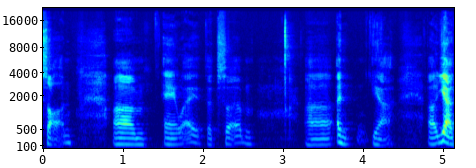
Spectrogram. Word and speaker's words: Sorn: YouTube reactors will say sorne you know and I don't think she seems to mind it either I just happen to know it's pronounced sawn anyway that's and yeah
